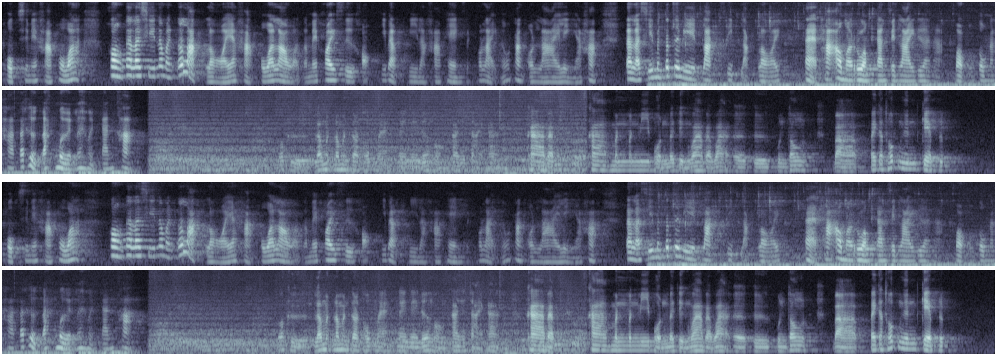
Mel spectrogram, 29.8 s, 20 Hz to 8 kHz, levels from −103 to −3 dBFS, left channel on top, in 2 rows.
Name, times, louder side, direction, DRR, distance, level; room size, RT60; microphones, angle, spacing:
voice 1, 0.1-6.9 7.1-11.7 12.0-16.8, left 5 dB, 55° left, 16 dB, 0.9 m, -31 dB
Toilet flush, 9.7-16.9, equal, 5° right, 3.0 m, -42 dB
sound 1, 17.1-23.7, left 1 dB, 15° left, 1.3 m, -41 dB
voice 2, 19.0-29.0, right 3 dB, 80° right, 11 dB, 1.2 m, -35 dB
20.0 x 15.5 x 9.5 m, 0.83 s
head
